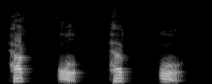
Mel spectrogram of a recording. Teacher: kalau mau wakf di sini maka harus diqalqolahkan haqqo haqqo Qalqalah Kubro namanya atau Qalqalah Akbar ya Anna waallahi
